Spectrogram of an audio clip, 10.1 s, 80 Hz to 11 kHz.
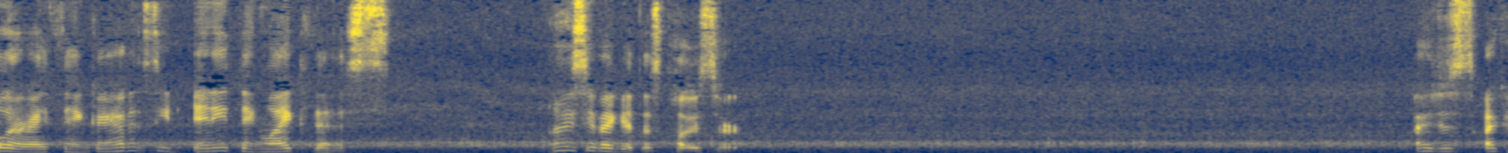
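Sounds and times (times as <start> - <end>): background hiss: 0.0 - 10.0
faint hum: 0.0 - 10.0.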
